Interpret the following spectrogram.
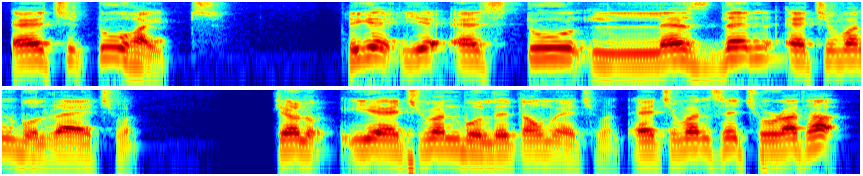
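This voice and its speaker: A middle-aged man teaches physics online, explaining each step and repeating key phrases for his students. His voice sits a little high. It has a soft, mellow tone.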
